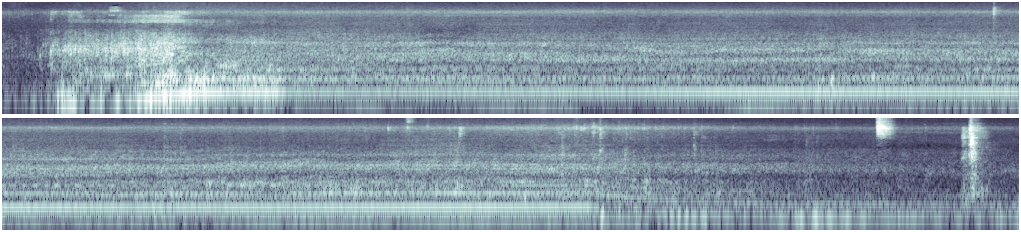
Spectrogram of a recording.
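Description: A tractor engine labouring through hard soil, a loud steady low drone with sustained harmonic tones that hold for many seconds and then drop in pitch as the load shifts, followed by a few sharp knocks near the end.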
